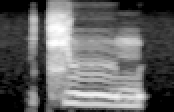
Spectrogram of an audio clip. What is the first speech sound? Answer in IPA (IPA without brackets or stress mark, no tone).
t͡ɕ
